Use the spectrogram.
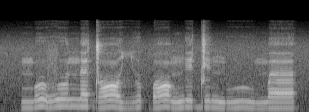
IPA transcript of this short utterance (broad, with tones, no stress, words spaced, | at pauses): mo˩˧˩vo˧ nɐ˧dɔː˩˧˩ʎʊ˩˧˩ ɓɔ˩˧˩ŋɪ˧ dɪ˧ ŋuː˩˧˩mɐ˧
